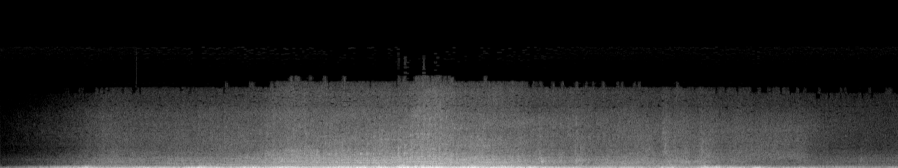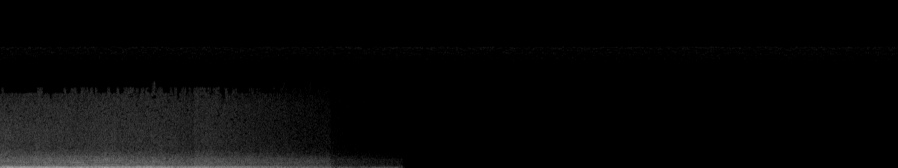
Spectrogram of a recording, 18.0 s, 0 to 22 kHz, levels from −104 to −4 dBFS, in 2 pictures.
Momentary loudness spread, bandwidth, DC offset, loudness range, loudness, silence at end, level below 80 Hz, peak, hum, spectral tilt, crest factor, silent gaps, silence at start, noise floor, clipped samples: 20 LU; 10.5 kHz; under 0.1%; 16 LU; -24 LUFS; 8.35 s; -32 dBFS; -6 dBFS; none; -8 dB/octave; 20 dB; none; 0.4 s; under -90 dBFS; under 0.1%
